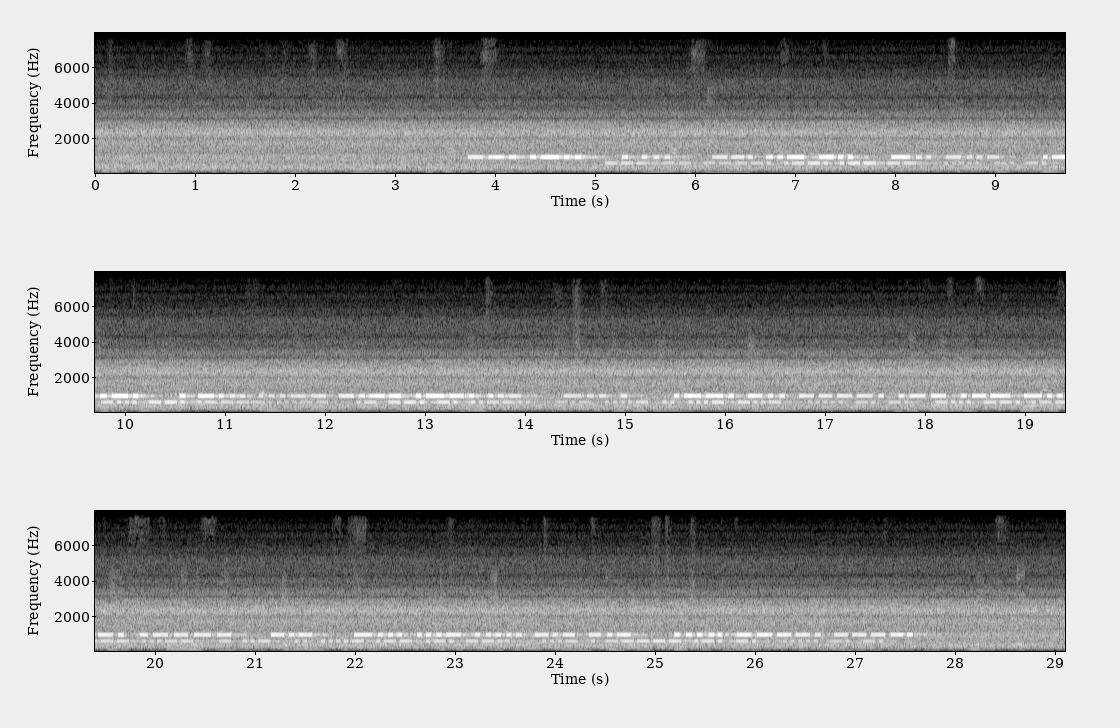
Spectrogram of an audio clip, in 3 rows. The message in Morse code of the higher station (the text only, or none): GL ES GUD DX <AR> EB3YPU DE PD9WW/1 K BV5KK 599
